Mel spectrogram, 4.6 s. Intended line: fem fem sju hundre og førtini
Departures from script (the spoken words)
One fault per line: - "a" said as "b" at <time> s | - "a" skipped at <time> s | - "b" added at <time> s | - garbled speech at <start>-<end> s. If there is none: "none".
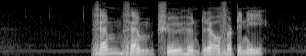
none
